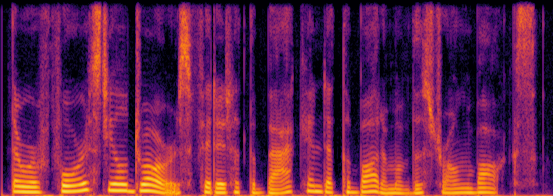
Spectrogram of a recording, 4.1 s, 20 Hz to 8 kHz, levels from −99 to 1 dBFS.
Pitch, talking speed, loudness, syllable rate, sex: 200 Hz, 245 wpm, -16 LUFS, 5.7 syllables/s, female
